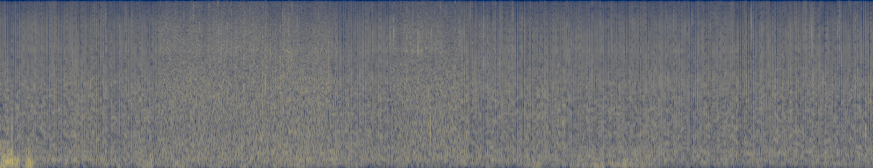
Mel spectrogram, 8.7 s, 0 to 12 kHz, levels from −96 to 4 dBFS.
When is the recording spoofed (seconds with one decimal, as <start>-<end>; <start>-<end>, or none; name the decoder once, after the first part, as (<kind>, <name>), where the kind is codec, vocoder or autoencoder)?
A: 0.0-1.6 (vocoder, BigVGAN v2); 3.3-3.9; 4.6-8.7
